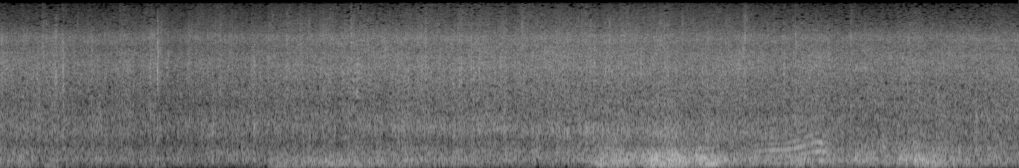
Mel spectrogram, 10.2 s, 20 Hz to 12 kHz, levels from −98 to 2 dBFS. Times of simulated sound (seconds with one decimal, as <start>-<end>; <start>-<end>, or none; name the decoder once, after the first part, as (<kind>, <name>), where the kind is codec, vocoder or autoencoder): none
